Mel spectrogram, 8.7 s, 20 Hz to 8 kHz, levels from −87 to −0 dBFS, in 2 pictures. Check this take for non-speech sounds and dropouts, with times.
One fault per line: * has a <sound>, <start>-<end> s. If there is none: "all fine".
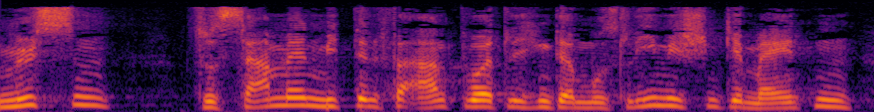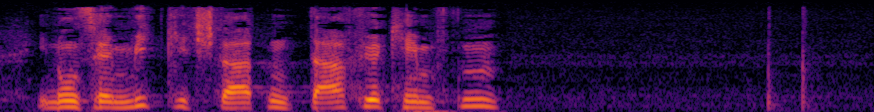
* has a thud, 8.2-8.5 s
